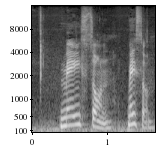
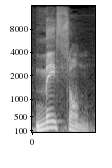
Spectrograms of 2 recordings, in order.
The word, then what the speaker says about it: Masohn: Hey, did I pronounce your name properly? Masohn. Masohn.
